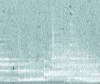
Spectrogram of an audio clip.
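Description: Symphony orchestra playing held chords, with a sudden louder entry about half a second in.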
